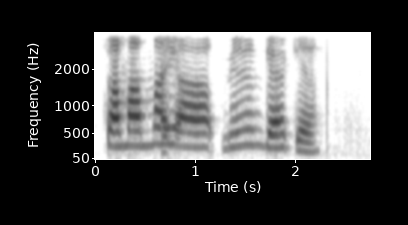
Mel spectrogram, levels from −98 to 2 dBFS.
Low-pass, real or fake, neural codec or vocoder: 3.6 kHz; fake; codec, 16 kHz, 4 kbps, FunCodec, trained on LibriTTS, 50 frames a second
